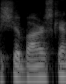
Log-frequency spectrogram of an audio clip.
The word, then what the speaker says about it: Shebarshin: How would you pronounce that? Just as you did, Shebarskin.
